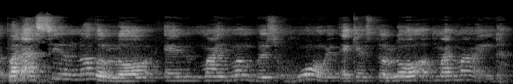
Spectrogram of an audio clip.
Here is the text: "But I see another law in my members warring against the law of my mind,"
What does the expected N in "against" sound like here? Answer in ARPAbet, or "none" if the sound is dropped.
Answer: N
